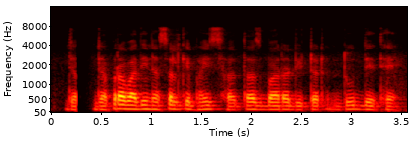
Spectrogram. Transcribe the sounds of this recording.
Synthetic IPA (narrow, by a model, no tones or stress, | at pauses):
d͡ʒd͡ʒɐpɾabaːd̪inɐsəlkebʱəɪsɐd̪ɐs̬baːɾaliːʈəɾd̪uːd̪̚ːeːt̪ɦeː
